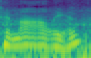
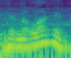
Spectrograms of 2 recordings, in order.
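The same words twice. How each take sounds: First: It is pronounced the way people in India say it. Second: It is pronounced the way Europeans usually say it. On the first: "I have a friend who lives in India and he says it's" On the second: "us Europeans always say"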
